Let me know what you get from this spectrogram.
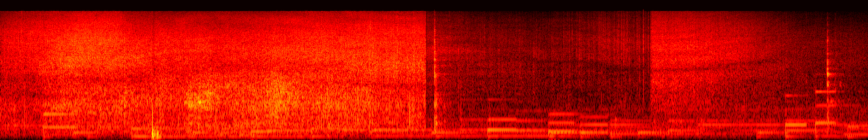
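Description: Meat-stuffed chili peppers sizzling in hot oil with water and soy sauce as they go into the pan to braise. The sizzle is loud for about four seconds, falls away after a sharp click, then swells again briefly near the end.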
